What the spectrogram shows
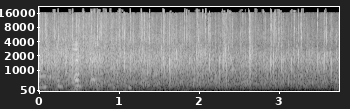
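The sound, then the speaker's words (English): An audience claps steadily, a dense wash of many hands applauding at a fairly loud level throughout, with a few brief voices mixed in near the start. “Let's hear it for”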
